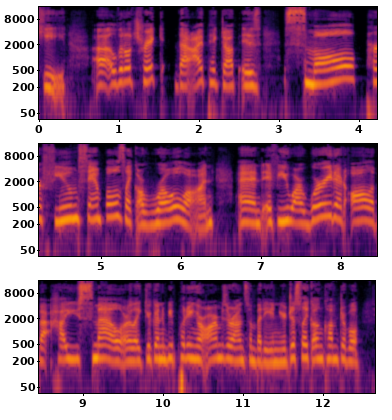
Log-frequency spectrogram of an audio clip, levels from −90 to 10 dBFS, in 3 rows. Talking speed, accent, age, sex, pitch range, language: 200 wpm, American, 20-39, female, 215-275 Hz, English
